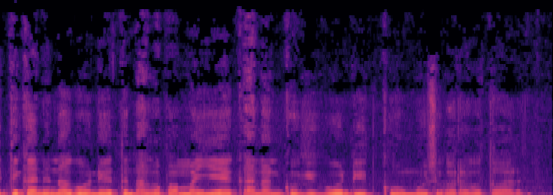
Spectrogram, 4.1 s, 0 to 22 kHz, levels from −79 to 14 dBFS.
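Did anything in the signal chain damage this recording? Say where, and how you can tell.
Yes, at the codec stage, for the full length of the speech. The sound is swirly and hollow, with smeared consonant attacks and a watery texture beyond what a single moderate-bitrate pass would give. That points to generation loss, likely from repeated MP3 re-encoding at around 96 kbit/s, perhaps half a dozen or more passes. Each pass requantises on a shifted frame grid, so the noise and spectral holes compound instead of cancelling.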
